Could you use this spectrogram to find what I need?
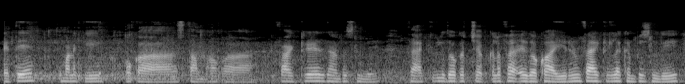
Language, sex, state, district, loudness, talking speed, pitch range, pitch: Telugu, male, Andhra Pradesh, Visakhapatnam, -21 LUFS, 130 wpm, 130-145 Hz, 140 Hz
